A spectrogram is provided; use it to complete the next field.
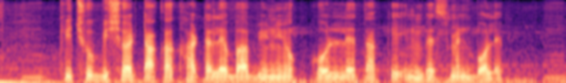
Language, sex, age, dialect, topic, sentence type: Bengali, male, 18-24, Standard Colloquial, banking, statement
